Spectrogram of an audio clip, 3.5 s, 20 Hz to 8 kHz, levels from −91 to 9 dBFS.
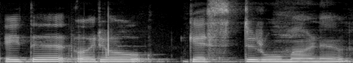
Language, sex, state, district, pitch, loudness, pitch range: Malayalam, female, Kerala, Kasaragod, 230 Hz, -17 LUFS, 225-245 Hz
